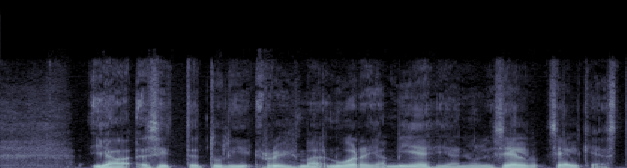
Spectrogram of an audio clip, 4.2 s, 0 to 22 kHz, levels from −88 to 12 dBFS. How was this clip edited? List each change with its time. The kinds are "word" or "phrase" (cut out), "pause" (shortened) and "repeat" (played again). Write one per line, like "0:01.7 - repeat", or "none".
none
